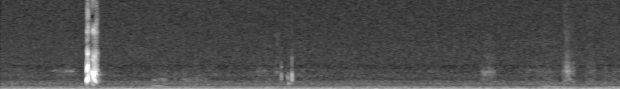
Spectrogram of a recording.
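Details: Newborn baby, still in hospital, has her first hiccups: one sharp hiccup followed by a few faint, brief clicks in a quiet room.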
